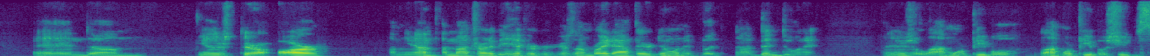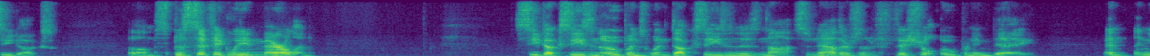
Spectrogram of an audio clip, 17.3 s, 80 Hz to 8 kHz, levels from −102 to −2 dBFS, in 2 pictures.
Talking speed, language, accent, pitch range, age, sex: 220 wpm, English, American, 95-115 Hz, 40-59, male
